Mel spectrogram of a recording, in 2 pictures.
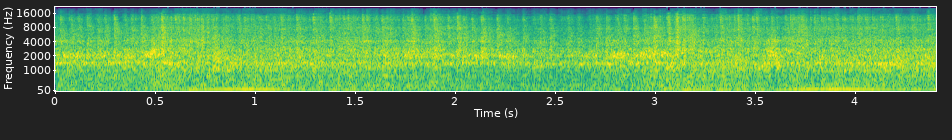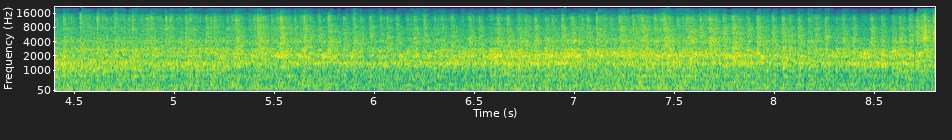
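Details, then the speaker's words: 1985 M1028 CUCV (diesel K30), GM 6.2L diesel, stock 2¼-inch dual exhaust before replacement: loose tinny rattle over steady low idle from loose brackets, crooked low-hanging pipe, possibly holes. "oh that sounds terrible we got loose brackets listen to that that sounds terrible and it looks terrible all crooked and so low i don't know terrible i don't like it listen to that rattle"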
